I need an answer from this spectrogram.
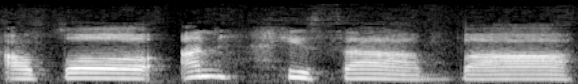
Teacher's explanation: نون ساکن نون تنوین کے بعد ہائے تو اظہار ہوتا ہے. یہ سیدھا جیسے آپ کو آتا ہے ایسے آپ نے پڑھنا ہے.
